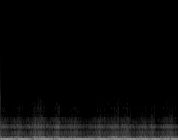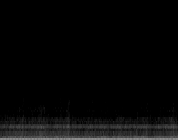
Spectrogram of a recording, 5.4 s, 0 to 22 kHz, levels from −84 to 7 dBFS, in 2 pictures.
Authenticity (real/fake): real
